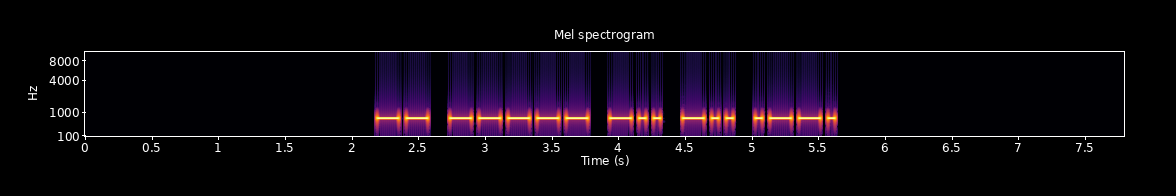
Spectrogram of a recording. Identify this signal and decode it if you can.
Morse code, heard as a keyed tone, about 22 wpm, 700 Hz. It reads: M0DDP
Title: DXCC-100 Call Signs - 5 Characters - 22wpm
